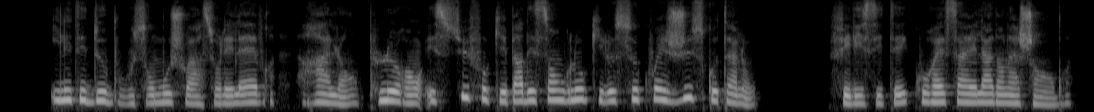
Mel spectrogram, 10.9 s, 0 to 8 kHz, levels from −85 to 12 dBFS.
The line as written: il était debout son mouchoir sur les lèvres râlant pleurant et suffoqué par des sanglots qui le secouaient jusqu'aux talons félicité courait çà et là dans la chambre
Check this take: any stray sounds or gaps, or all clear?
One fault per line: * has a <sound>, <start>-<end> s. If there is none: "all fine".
all fine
